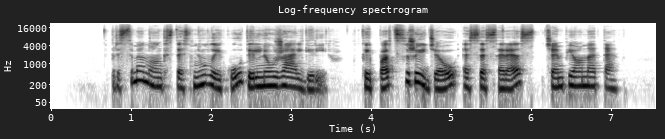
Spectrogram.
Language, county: Lithuanian, Alytus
